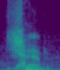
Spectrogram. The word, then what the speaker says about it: Shander: Did I pronounce that right? Shander? Shander.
